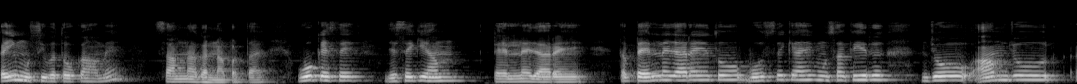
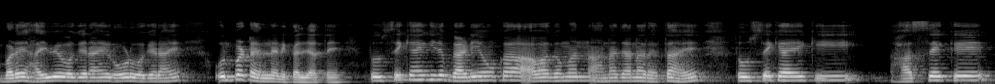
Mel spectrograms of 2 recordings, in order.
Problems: constant background noise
